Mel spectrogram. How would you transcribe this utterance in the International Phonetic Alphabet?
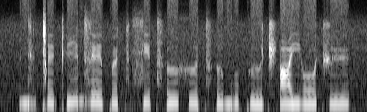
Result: dʲ u ǀ e kʼ i d͡z e p ø t͡s sʲ e t͡sʼ ɯ x ɯ t͡sʼ ɯ b u k ɯ t͡ʃʼ ɑ j o t͡ʃ y

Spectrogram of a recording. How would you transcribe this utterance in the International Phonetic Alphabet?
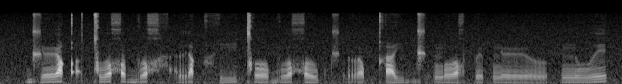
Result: d͡ʒ øː qʼ ṵ ǀ u χ u b u χ h a̰ r i q h iː ǀʰ oː b uː χ uː p t͡ʃ o̰ r ɔ b qʰ iː b d͡ʒ o̰ ŋ oː ʁ p ø p n øː ʊ̯ | n u ɪ̯

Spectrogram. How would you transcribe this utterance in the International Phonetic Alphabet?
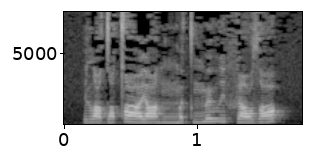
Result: lʲ ɑ dˤ ə tˤ i e̯ j ɑ n ŋ͡m ə t ŋ͡m ø v i f i o̯ zˤ ɯ

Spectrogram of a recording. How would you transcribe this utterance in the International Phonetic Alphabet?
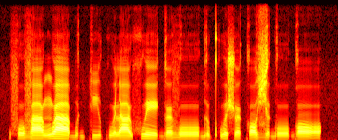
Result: f o v aː ŋʷ aː b ə ɡ k i kʷ œ l aː xʷ eː ɡ œ v oː ɡ ə kʷʼ ə ʃ œ k ɔ ʑ ə ɡ oː ɡ ɔ

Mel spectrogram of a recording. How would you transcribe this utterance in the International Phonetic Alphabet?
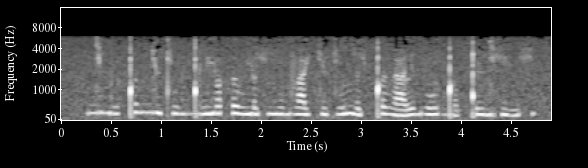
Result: ɟ i ɡ ṳ ǃ ə̤ ɡ ɟ y cʰ ṳ ɡ ɡ͡ǃ i j ʌ h ə v j ʌ ç ʎ u ɡ v a j c y c ṳ l ʎ ʌ ç ǃ ə ð a l i ɡ ð u l ɡ͡ǃ ʌ ǃ y ɟ i̤ ç j i̤ ç

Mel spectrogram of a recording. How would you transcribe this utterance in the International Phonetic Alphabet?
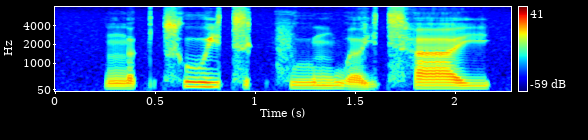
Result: ŋ ɐ˨˥ k̚ t͡sʰ uː˥ j t͡s ɪ˨ k̚ f uː˨ m w ɐ˨˥ j t͡sʰ aː˥ j

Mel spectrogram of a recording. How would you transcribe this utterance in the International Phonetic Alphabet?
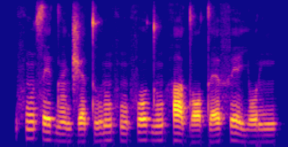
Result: f ũ˦ s e˧ d ɛ̃˨ d͡ʒ ɛ˨ t u˨˦ ɾ ũ˦ f ũ˧ f o˦ d ũ˦ h a˦˨ d ɔ˨ t ɛ˨˦ f e˦˨ j o˧ ɾ ĩ˧

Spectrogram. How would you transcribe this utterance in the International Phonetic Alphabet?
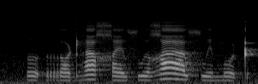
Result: ɤ˨ ʔ r ɔ˨ ɖʱ a˧ χ ɛ˨ sʷ ɯ˨ ʁ aː˦˨ sʷ e˧ m o˦˨ ʈ

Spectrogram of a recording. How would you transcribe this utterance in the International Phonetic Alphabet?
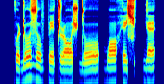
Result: k ʊ ɖ ʊː z ʊː v p e t ɭ ɔ ʃ d o | b ɔː h e ɕ o̰ k ɡ ɛ

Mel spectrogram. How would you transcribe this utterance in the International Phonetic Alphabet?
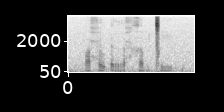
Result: ɒ ħ u ʔ ə r ʊ ħ x ʌ b ǀ i ʔ

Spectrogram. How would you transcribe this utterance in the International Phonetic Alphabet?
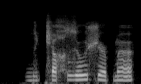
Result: ɡ ə cʰ ə χ z u ʃ ə˞ ɓ ə̃

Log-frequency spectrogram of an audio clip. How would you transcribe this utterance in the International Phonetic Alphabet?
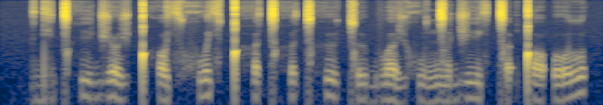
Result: dʲ ɐ ǀʰ i d͡ʒ ə˞ ʒ ǃʰ ɔ sʲ xʷ ɐ sʲ ǃʰ ɐ ǀʰ ə ǀʰ ʉ ǀ ʉ b β ɐ ʒ xʷ ə˞ ŋ͡ǀ ə d͡ʒ i sʲ ǀ ɐ ʔ ǃ ɔ ʔ o l

